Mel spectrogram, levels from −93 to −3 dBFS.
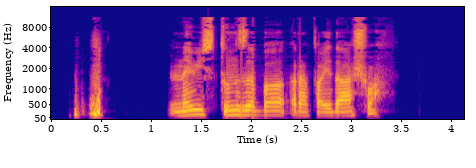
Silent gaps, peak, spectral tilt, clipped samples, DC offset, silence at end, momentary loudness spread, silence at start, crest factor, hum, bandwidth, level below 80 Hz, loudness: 0.77-0.83 s, 0.95-0.99 s, 1.05-1.16 s; 0 dBFS; -4 dB/octave; under 0.1%; under 0.1%; 0.8 s; 9 LU; 0.25 s; 18 dB; none; 11.5 kHz; -54 dBFS; -16 LUFS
